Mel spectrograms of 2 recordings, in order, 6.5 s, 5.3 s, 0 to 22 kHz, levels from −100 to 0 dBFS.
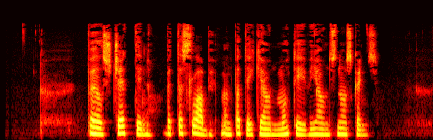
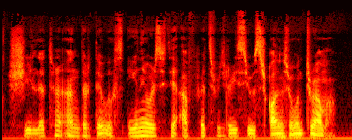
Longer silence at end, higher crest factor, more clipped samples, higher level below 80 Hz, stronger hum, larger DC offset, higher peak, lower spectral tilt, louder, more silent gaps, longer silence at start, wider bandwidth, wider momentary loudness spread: first, 0.9 s vs 0 s; about the same, 20 dB vs 22 dB; neither; second, -70 dBFS vs -50 dBFS; neither; neither; first, -2 dBFS vs -6 dBFS; about the same, -5 dB/octave vs -5 dB/octave; first, -22 LUFS vs -28 LUFS; neither; first, 0.6 s vs 0.15 s; second, 11.5 kHz vs 16 kHz; about the same, 10 LU vs 9 LU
